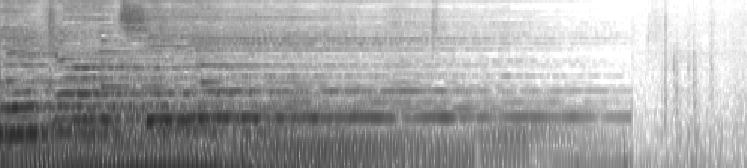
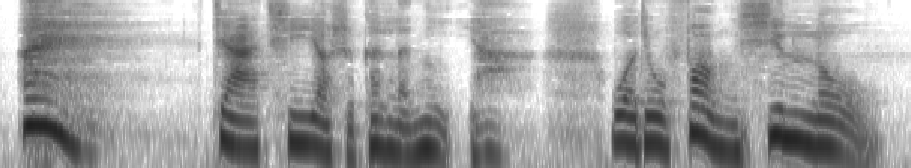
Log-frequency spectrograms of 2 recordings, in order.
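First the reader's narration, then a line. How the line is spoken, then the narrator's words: Old woman sighing. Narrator (Chinese): 姥姥叹口气说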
